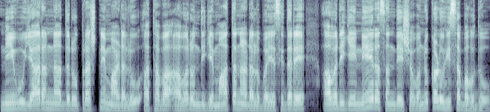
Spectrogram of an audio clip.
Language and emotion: Kannada, neutral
